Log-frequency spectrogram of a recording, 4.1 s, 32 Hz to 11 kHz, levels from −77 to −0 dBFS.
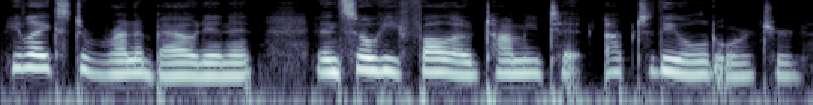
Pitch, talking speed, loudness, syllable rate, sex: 190 Hz, 265 wpm, -17 LUFS, 6.7 syllables/s, female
